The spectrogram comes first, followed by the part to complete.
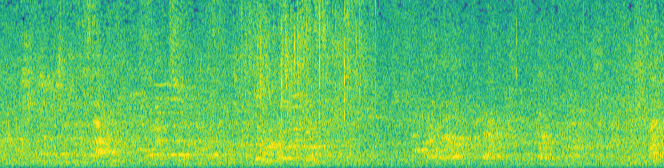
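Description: Dogs yipping and barking briefly a couple of times over steady crowd chatter.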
